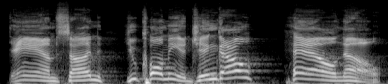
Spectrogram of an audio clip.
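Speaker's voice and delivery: an offended president sassing back; indignant McKinley. Retold or imitated. McKinley's indignant reaction acted out.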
